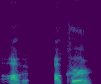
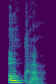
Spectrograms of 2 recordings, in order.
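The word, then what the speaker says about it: Ouka: The two members said they can almost keep up with Ocker. Ocker, not Otter. Ok- I can't pronounce his name fucking correctly. Oka.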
